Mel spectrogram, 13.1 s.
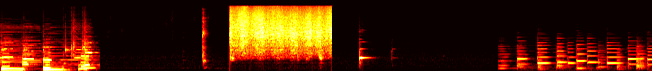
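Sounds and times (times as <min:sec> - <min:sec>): rice sizzling in hot pan: 0:04.6 - 0:06.7.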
